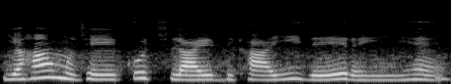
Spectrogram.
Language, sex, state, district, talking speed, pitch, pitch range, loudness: Hindi, female, Madhya Pradesh, Katni, 105 wpm, 225 Hz, 210-250 Hz, -16 LUFS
